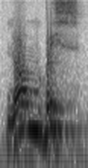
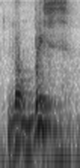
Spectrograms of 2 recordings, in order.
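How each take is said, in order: First: Lombriz said deliberately with a slight lift; emphatic demo. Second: Said in the usual way. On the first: Shown as a demonstration. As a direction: repeat Lombriz for the class to analyse. (Lombriz repetida con énfasis para analizarla) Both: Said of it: "¿Cuál sería la consonante?".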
